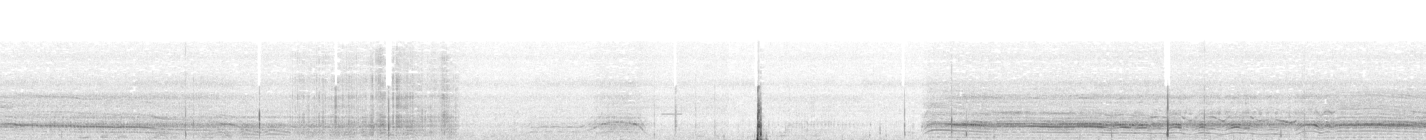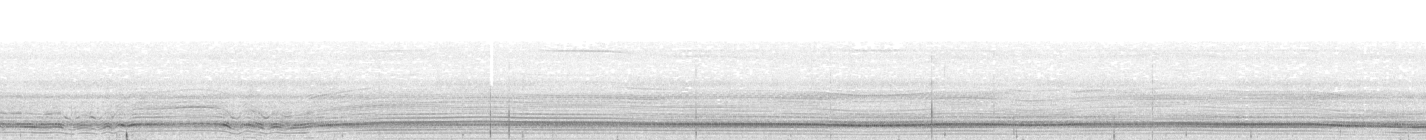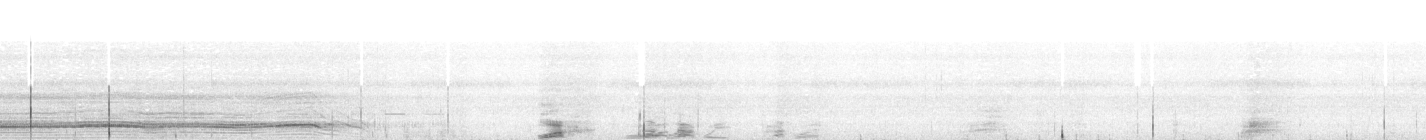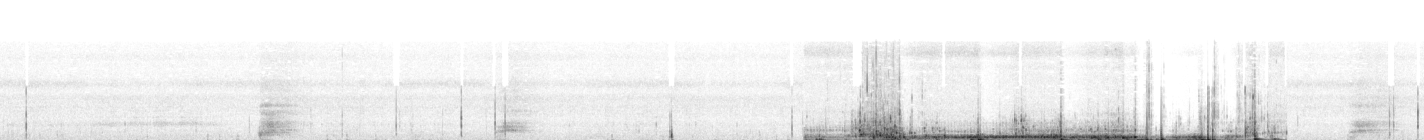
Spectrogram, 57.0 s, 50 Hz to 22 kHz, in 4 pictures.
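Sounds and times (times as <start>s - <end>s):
fishing reel drag screaming: 0.0s - 4.6s, 5.2s - 6.5s, 9.2s - 32.3s.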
